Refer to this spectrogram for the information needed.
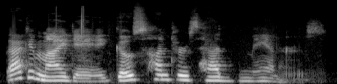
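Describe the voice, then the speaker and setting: Storybook role: bored, sarcastic spirit voiced by a woman, mellow, weary, slow grumble. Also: fairly low pitch, animated. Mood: grumbling. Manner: weary, sardonic. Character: bored, grumbling, sarcastic old-fashioned ghost.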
